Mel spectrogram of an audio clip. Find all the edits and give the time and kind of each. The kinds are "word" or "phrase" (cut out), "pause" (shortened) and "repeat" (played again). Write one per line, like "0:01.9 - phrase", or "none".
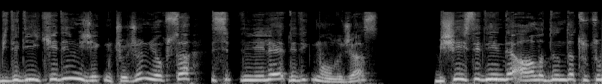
0:02.1 - word
0:02.9 - word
